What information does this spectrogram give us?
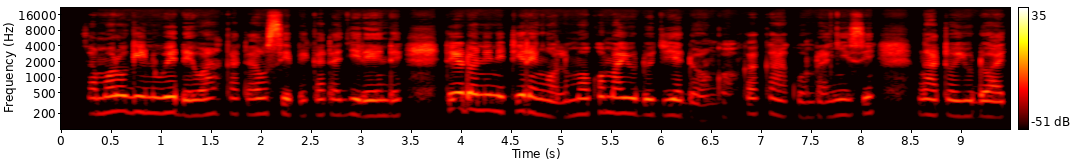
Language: Luo (Kenya and Tanzania)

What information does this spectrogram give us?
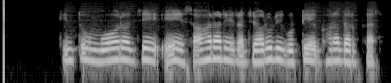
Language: Odia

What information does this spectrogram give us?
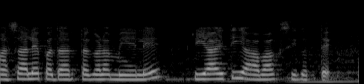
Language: Kannada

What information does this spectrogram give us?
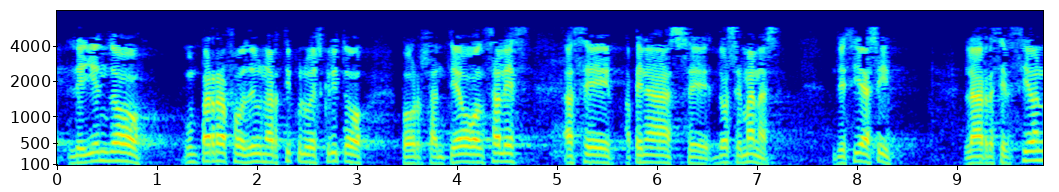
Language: Spanish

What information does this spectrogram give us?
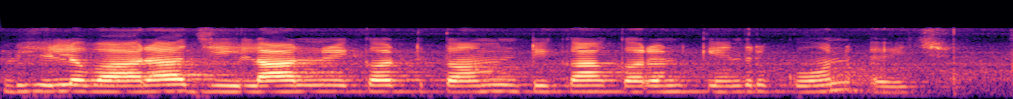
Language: Maithili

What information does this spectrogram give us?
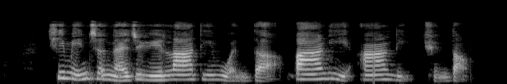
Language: Chinese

